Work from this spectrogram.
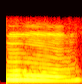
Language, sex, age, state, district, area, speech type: Bengali, male, 18-30, West Bengal, Bankura, rural, conversation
